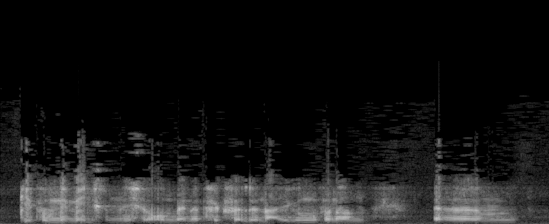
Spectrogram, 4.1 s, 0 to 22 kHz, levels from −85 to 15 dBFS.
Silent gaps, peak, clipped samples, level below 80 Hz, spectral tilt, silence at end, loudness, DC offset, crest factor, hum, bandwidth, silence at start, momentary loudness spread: none; 0 dBFS; under 0.1%; -58 dBFS; -1 dB/octave; 0.25 s; -18 LUFS; under 0.1%; 20 dB; none; 9.8 kHz; 0.15 s; 13 LU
